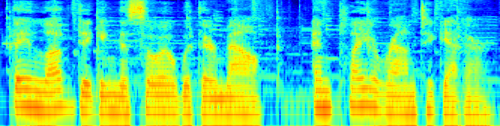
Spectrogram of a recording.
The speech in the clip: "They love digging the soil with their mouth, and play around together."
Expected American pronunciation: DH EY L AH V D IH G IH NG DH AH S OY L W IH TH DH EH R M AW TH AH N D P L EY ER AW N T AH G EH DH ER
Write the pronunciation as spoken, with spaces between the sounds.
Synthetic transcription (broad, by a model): DH EY L AH V D IH G IH NG DH AH S OY L W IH DH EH R M AW TH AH N P L EY ER AW N T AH G EH DH ER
